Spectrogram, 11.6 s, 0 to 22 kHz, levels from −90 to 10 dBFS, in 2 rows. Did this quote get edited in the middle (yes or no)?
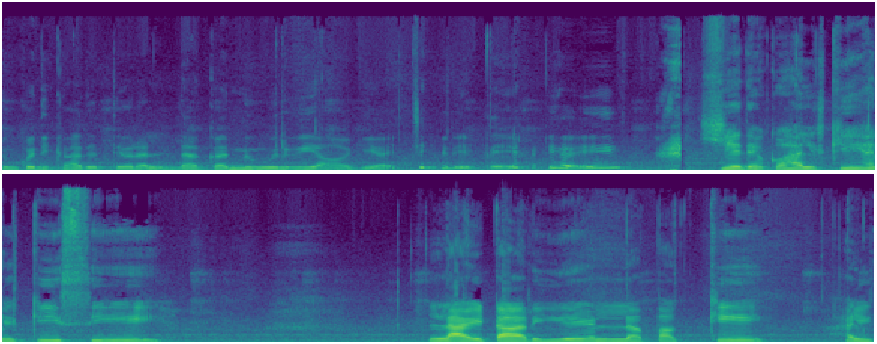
no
